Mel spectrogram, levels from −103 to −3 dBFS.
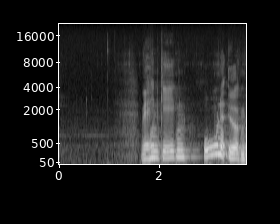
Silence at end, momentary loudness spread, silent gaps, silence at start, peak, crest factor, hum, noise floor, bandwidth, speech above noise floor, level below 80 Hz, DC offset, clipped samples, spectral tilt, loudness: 0 s; 9 LU; none; 1.65 s; -14 dBFS; 16 dB; none; -70 dBFS; 14.5 kHz; 41 dB; -70 dBFS; under 0.1%; under 0.1%; -8.5 dB/octave; -30 LUFS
